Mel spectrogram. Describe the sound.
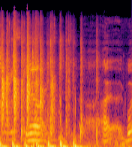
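An audience applauds with a dense, uneven patter of claps mixed with overlapping voices and cheers, then the clapping thins out as voices carry on.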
